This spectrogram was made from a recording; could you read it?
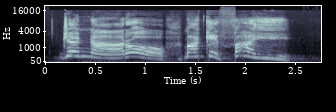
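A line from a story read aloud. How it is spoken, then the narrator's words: Shouted. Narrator (Italian): gridato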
